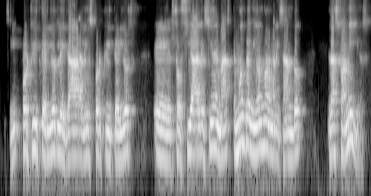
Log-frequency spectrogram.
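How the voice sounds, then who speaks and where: A man's voice: medium pitch, fairly bright tone, low-quality recording. A middle-aged man, a psychologist, giving advice to the camera in a teaching manner and repeating his key points. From Colombia.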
